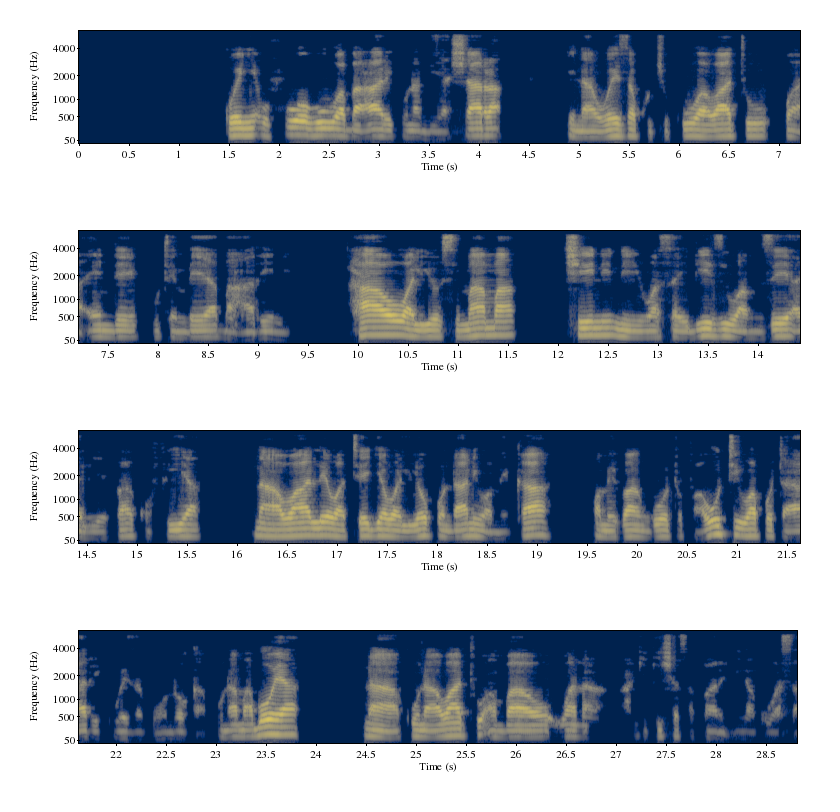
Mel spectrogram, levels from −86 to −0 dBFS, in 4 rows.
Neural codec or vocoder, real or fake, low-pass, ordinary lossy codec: none; real; 5.4 kHz; MP3, 48 kbps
